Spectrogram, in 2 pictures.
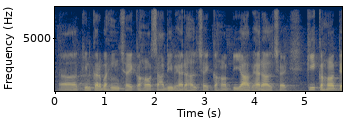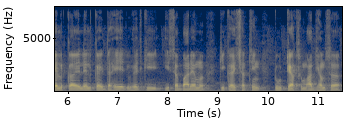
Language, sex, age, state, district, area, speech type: Maithili, male, 30-45, Bihar, Begusarai, urban, spontaneous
